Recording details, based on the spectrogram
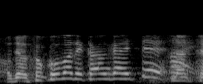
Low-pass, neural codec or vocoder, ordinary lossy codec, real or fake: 7.2 kHz; vocoder, 44.1 kHz, 128 mel bands every 256 samples, BigVGAN v2; AAC, 16 kbps; fake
